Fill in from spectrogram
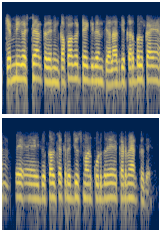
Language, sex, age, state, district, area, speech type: Kannada, male, 18-30, Karnataka, Uttara Kannada, rural, conversation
